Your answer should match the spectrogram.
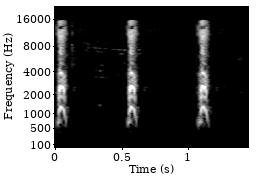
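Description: Three short, sharp dog barks spaced about half a second apart, crisp and fairly close, out on a street with nothing else sounding between them.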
